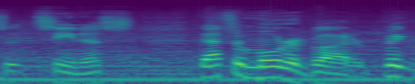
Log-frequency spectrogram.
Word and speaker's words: Sinus: pipistrelle cenus it's spelled like sinus but they pronounce it cenus that's a motor glider big long wings i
